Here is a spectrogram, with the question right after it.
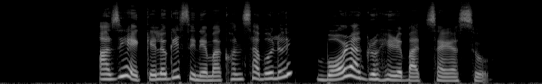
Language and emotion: Assamese, happy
